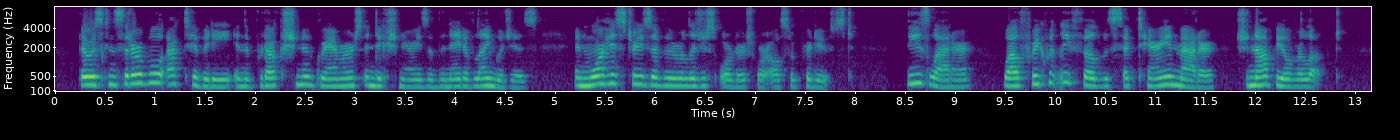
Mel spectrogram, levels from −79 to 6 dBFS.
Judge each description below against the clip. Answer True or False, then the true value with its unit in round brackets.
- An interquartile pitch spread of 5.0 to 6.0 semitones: False (3.8 semitones)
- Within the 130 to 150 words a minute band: False (170 wpm)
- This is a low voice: False (215 Hz)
